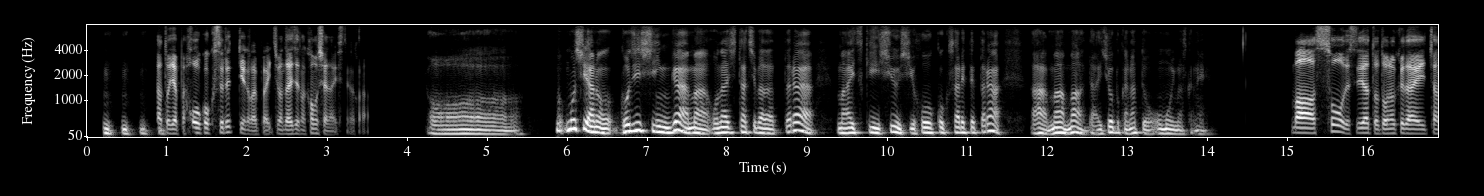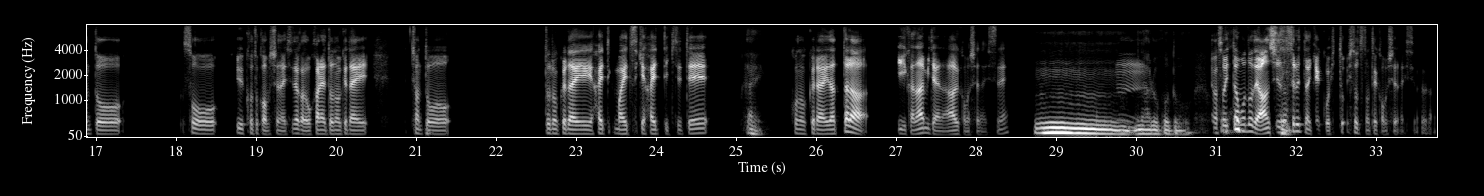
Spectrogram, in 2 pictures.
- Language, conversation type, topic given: Japanese, advice, 家族の期待と自分の目標の折り合いをどうつければいいですか？
- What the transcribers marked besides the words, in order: tapping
